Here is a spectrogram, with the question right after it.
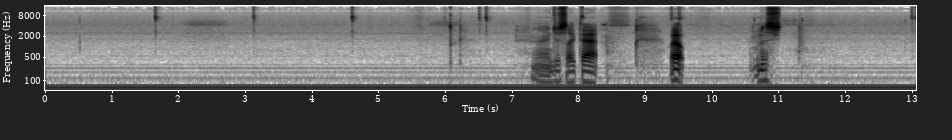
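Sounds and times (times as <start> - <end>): low electrical hum: 0.0 - 13.0
computer mouse clicks: 6.0 - 6.7.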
